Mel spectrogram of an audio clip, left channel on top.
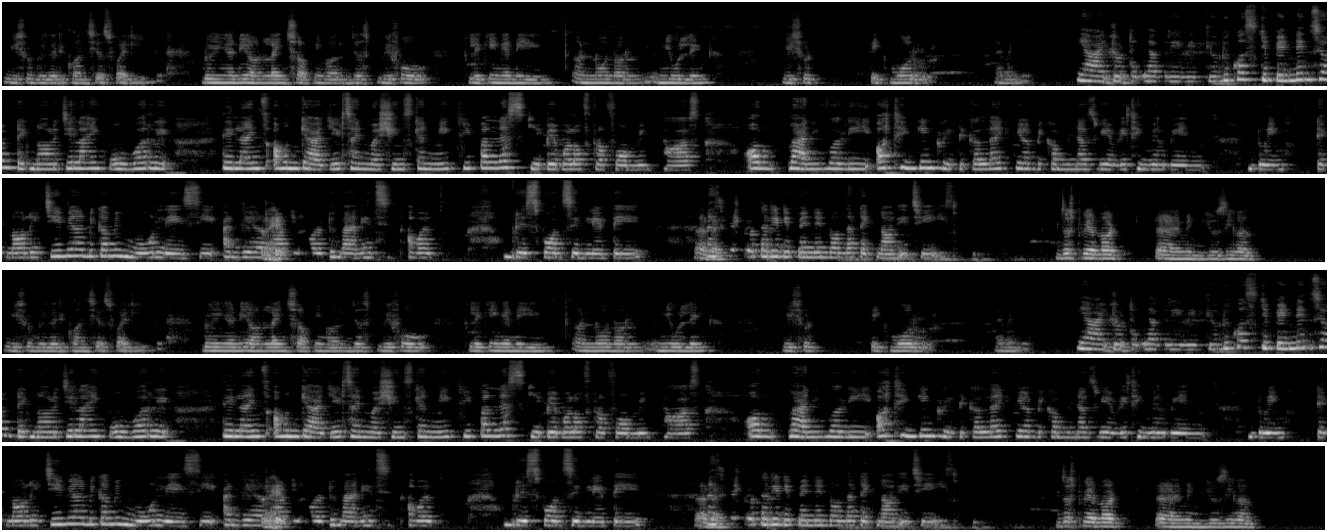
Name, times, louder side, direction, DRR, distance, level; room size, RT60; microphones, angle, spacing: voice 1, 0.0-4.2 4.7-7.0 7.8-8.1 8.7-9.5 9.9-10.3 11.0-11.3 29.1-29.3 33.4-34.0 36.2-36.3 37.0-37.7 38.0-39.0, equal, 60° left, 1.4 m, -30 dB
voice 2, 10.7-26.1 26.4-30.9 31.2-32.9 33.2-36.0, equal, 20° left, 0.5 m, -26 dB
2.7 x 2.4 x 3.6 m
head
